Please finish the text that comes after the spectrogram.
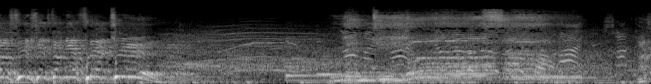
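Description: Rodeo crowd at an arena in Itaberaí, Goiás, shouting and whooping in loud waves of massed voices, with an announcer's amplified voice at the start and overlapping cheers that swell in the middle and fade toward the end.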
